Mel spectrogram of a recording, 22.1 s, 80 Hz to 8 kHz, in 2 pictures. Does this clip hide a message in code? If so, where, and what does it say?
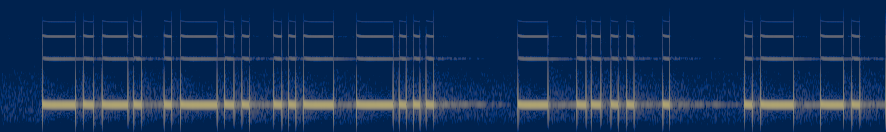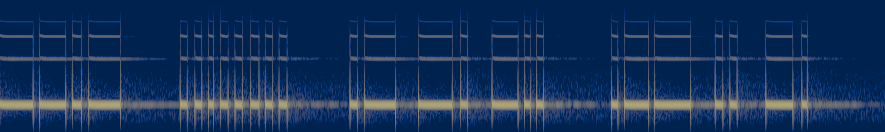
Yes: Morse code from 0.5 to 21.2 s, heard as a keyed tone, hand-sent with a straight key, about 13 wpm, 690 Hz. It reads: CLUB THE ANQ <HH> AND WIN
